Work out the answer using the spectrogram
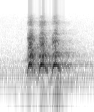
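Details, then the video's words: Three loud, evenly spaced barks in under a second from an angry dog behind a fence, each bark sharp and rising then dropping. "Dog Barking"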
